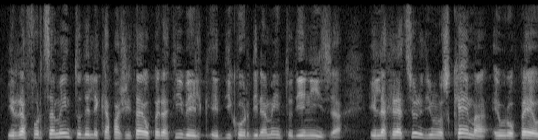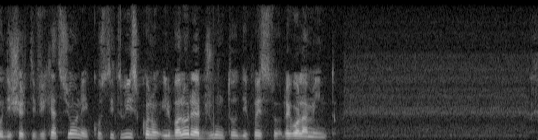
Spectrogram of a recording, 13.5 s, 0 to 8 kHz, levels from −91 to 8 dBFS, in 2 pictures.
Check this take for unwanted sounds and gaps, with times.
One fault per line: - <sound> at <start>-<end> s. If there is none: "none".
none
